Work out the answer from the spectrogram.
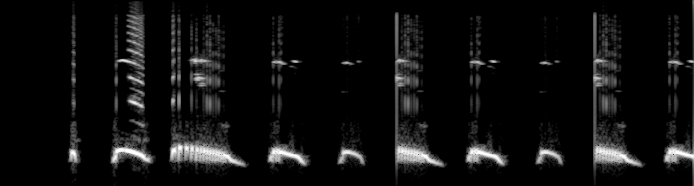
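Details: Spotted dove cooing, a lure sound for catching wild doves: steady, loud run of about a dozen hollow arched coos. Longer drawn-out falling notes recur every couple of seconds.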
